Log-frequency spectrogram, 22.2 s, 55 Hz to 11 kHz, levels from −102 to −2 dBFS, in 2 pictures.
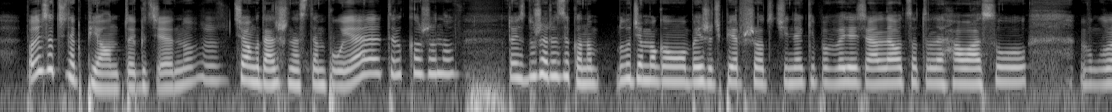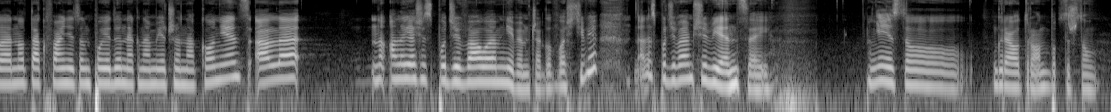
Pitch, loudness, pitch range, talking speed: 225 Hz, -30 LUFS, 205-250 Hz, 165 wpm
